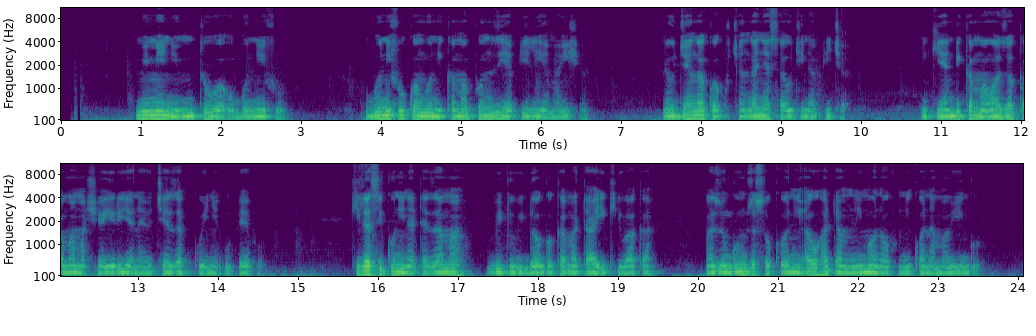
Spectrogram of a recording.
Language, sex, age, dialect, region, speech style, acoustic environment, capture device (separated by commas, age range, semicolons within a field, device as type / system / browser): Swahili, male, 18-24, Kenya - Nairobi Sheng-influenced, Kenya, happy; focused, nature; silence, mobile / Linux / Chrome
